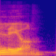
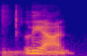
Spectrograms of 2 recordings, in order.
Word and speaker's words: Lyon: So, but what is the preferred pronunciation of your pen name? Generally Lyon. Lyon.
